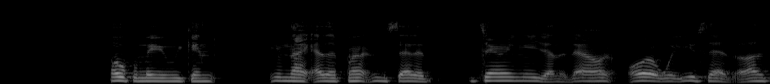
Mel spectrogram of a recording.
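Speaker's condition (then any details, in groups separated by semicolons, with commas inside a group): Cerebral palsy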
